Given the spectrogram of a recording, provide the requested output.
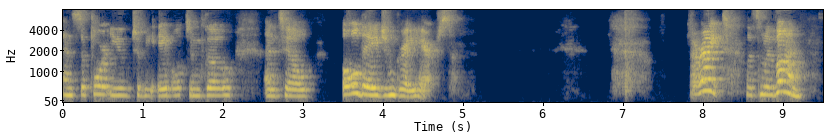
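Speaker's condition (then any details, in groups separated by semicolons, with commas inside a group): No condition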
